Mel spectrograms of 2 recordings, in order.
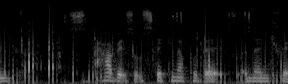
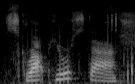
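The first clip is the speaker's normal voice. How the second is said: slow, slight Bristol accent; a bit Bristolian; 2 semitones higher, much slower than usual. Real, not acted. Reading a book title to a fellow West Country quilter, slightly Bristolian. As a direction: draw it out with a touch of Bristolian. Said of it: "That was a bit Bristolian".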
